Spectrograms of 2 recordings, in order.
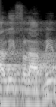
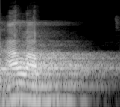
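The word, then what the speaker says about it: الم: membaca ejaannya jadi baca Alif Lam Mim Jangan dibaca alam ya Ini bukan alam taro bukan alam nasrh Alif Lam Mim itu cara bacanya baca Yasin bukan Yas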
